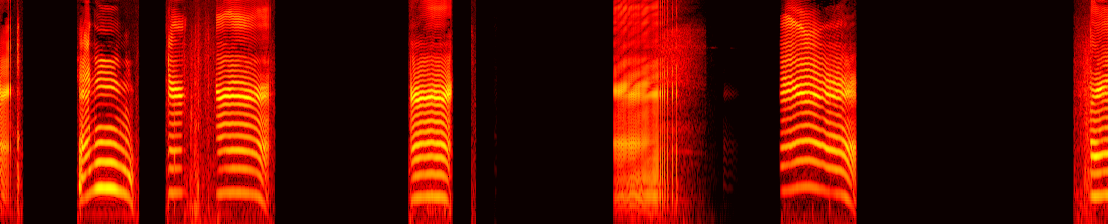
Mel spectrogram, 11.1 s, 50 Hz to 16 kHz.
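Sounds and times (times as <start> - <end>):
deer fawn distress calls, loud harsh bleats: 0.8 - 2.8, 4.1 - 4.6, 7.8 - 8.6, 10.8 - 11.0.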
